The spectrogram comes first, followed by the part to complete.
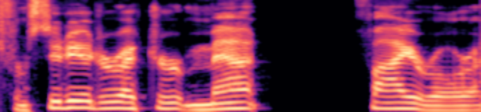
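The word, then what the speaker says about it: Firor: from Studio director Matt fyro I think it's pronounced fyro even though I always want to say Fior fire uh this is published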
